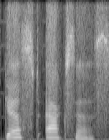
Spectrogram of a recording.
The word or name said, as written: guest access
